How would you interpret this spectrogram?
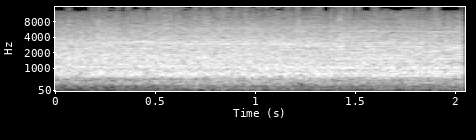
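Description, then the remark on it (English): A loud, sustained roar from a large indoor basketball arena crowd, the Skiers' fans cheering steadily and evenly with no breaks as their team closes within three points and Englewood calls a timeout, filling the space with dense, echoing noise. “Listen to the Skier crowd. Now they're seeing some life in the team.”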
